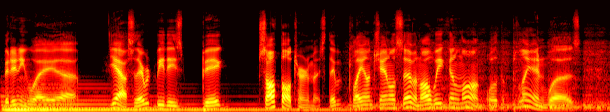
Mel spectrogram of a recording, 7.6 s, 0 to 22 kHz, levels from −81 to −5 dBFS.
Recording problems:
background music; loud; throughout; 9 dB below the speech

